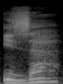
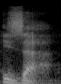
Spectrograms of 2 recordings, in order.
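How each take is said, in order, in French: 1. La consonne du milieu est un son s sifflant. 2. La consonne du milieu est un son s sifflant.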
